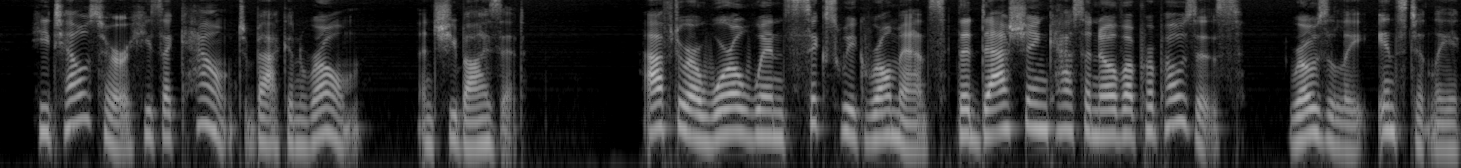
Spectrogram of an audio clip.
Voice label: TV Narration

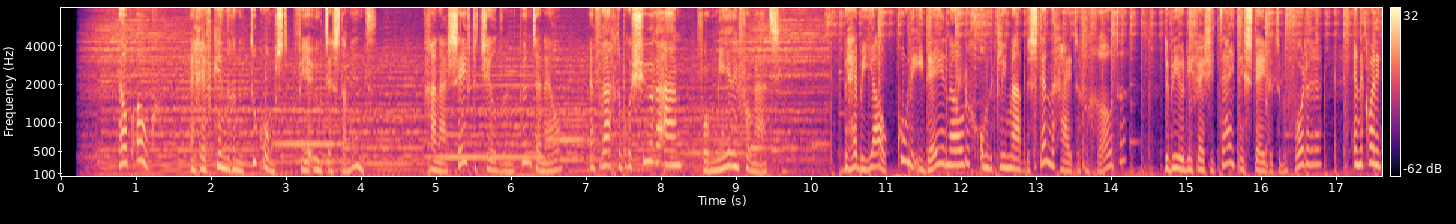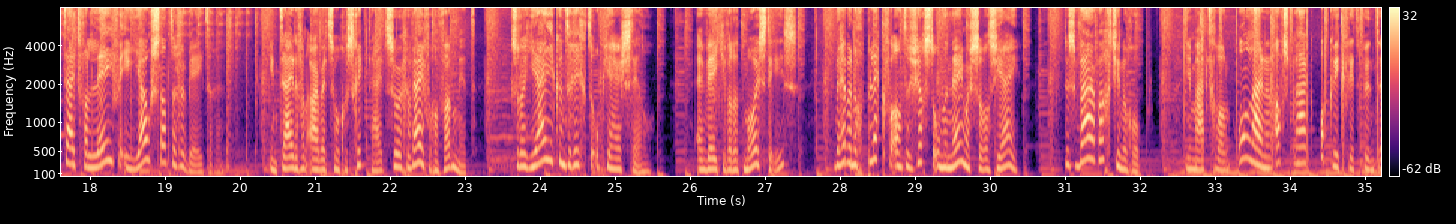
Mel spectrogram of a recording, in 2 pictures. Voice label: commercials

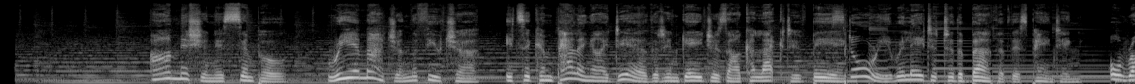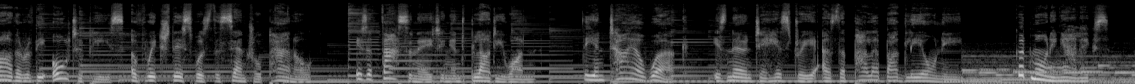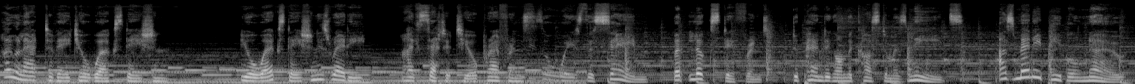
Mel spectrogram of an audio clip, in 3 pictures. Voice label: BRITISH CONVERSATIONAL CORPORATE

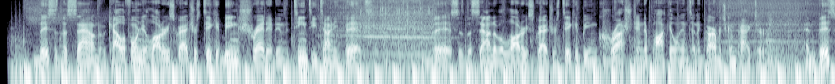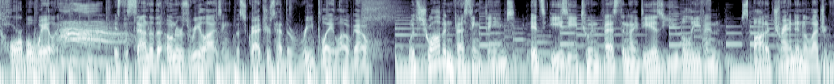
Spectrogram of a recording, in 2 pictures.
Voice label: VO Commercial Demo

